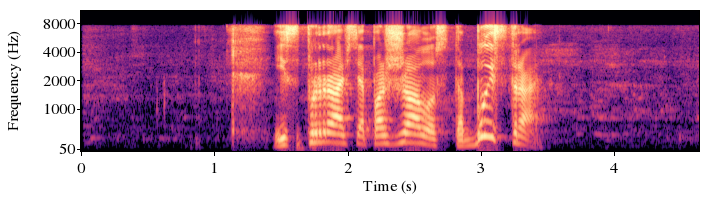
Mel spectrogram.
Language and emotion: Russian, angry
